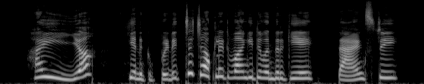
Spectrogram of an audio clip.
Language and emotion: Tamil, happy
